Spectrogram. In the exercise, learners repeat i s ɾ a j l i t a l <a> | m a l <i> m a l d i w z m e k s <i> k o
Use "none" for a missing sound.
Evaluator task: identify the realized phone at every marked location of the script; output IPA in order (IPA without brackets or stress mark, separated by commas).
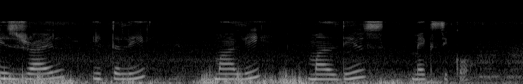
i, i, i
